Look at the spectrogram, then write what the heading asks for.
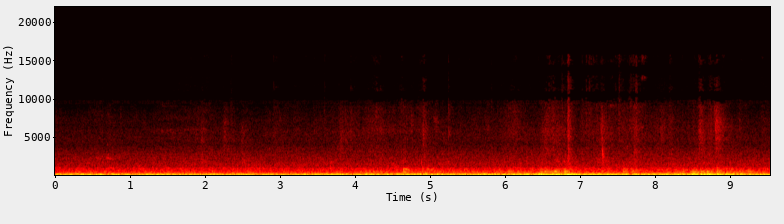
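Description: Steady low rumble of a V/Line passenger train running along the line, heard from inside the carriage, with a few faint light ticks and rattles.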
